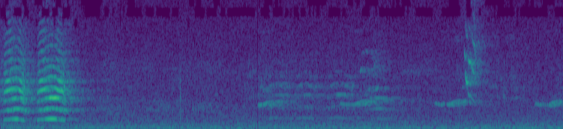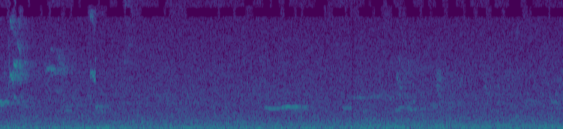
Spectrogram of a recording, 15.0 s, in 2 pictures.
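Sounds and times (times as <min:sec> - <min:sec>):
birds whistling calls: 0:02.2 - 0:09.3, 0:11.0 - 0:13.6.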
